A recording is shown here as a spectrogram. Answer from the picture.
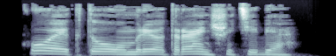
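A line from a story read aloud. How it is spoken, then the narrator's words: Grim prediction. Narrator (Russian): мрачно предсказал Хинет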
